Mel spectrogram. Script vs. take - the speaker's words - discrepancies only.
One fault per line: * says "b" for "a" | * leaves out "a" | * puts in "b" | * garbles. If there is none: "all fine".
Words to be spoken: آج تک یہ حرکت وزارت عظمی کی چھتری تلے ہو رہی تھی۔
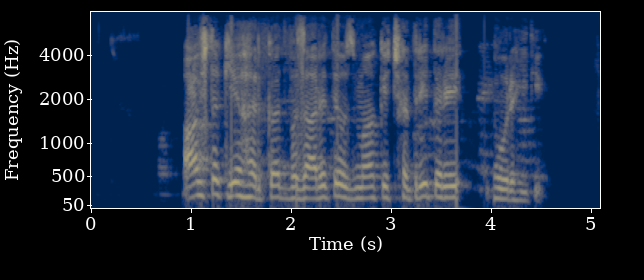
* leaves out "تلے"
